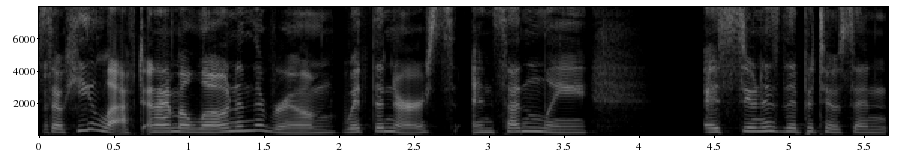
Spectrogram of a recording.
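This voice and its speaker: A woman speaks with a Texas accent. The sound is dry and close, with no echo. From Texas, Waco. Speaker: stay-at-home mom and childbirth storyteller. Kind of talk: casual interview, personal birth stories.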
